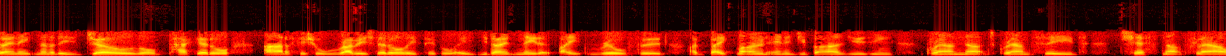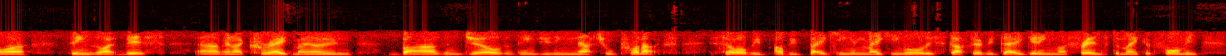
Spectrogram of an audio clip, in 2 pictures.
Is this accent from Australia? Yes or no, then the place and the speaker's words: yes; Australia; Well, I'm an Aussie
